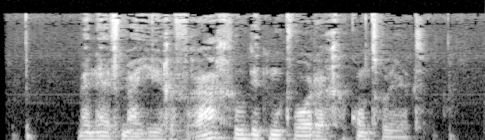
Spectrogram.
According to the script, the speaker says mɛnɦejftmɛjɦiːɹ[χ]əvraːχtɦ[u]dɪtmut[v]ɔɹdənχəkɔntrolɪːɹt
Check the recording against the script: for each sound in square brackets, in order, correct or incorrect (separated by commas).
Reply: correct, correct, incorrect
